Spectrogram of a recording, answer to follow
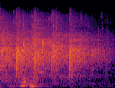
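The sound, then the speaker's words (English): A brief, fairly quiet patter of audience applause from a crowd in response to a speaker's example, dense and hissy, with a voice briefly murmuring early on before the clapping tapers off. “And so I'm getting some applause on the Snickers example.”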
